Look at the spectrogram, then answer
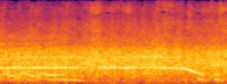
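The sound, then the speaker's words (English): An audience applauds loudly and steadily to welcome a guest, a dense wash of many hands clapping that holds at full strength for the whole couple of seconds without fading. “Please give it up”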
